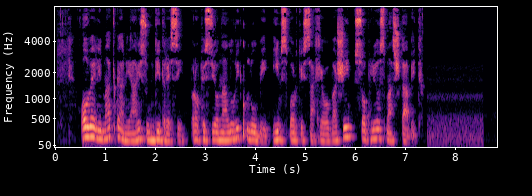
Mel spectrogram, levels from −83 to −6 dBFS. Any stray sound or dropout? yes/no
no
